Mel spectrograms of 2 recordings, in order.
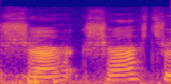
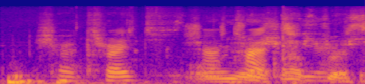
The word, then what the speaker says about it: Chartres: About your trip to Chartres, is it? – Chartres. – Sorry, my pronunciation isn't very good.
